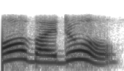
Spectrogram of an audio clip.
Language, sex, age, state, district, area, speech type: Assamese, female, 18-30, Assam, Morigaon, rural, conversation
